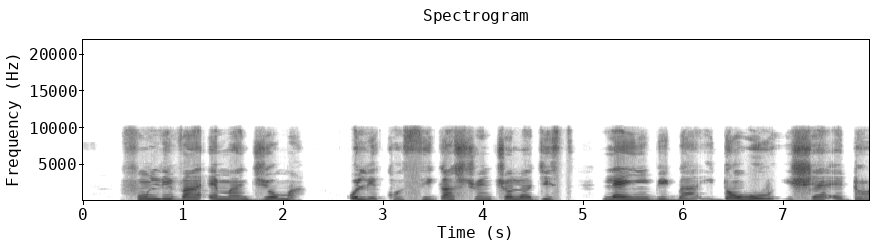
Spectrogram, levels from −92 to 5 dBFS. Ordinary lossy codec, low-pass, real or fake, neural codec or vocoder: none; 9.9 kHz; real; none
